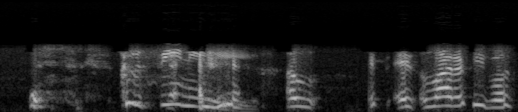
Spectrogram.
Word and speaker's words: Cousino: Cousini. A lot of people say that. They say Cousino from Las Vegas, but it's okay. It's Cousino, actually, Cousino.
